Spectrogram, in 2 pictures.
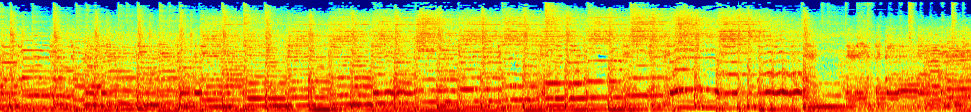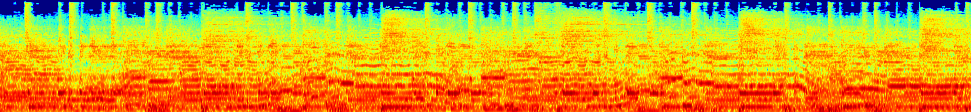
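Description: Electric guitar instrumental: a Stratocaster-style electric guitar played through an amp, running a melodic lead line with bent and sliding notes over a fuller rock accompaniment.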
